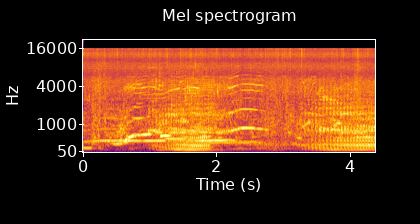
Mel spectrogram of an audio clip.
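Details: Singing male humpback whale, from a full-length song that changes each year. A wavering mid-pitched whistle and soft rising sweeps sit over a throbbing low moan that fades and then returns as a rapid, rattling pulse.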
